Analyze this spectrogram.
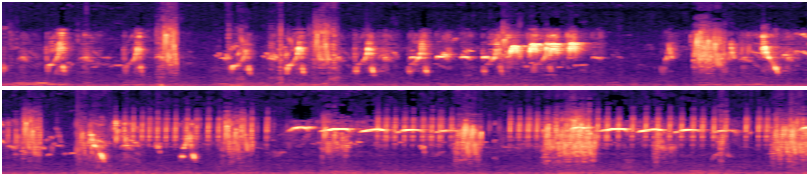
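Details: Five bar-winged prinia chicks compete for food at a nest in alang-alang grass, giving dense bursts of high, thin chirps and squeaky notes, with a few sustained whistled strands near the end.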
